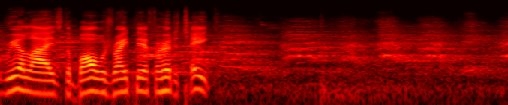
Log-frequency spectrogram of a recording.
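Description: Sneakers squeak on a hard court in an echoing gym.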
